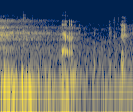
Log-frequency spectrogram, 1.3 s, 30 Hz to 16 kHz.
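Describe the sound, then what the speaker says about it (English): A single close, loud burp after drinking 7-Eleven Diet Coke, rough and voiced, with a couple of shorter gulping bursts trailing after it. "I gotta burp."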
